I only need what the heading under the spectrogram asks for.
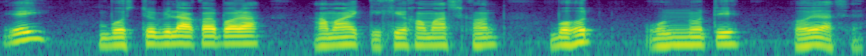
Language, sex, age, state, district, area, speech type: Assamese, male, 30-45, Assam, Dhemaji, rural, spontaneous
